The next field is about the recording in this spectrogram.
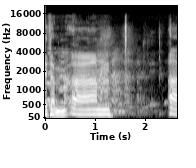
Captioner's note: audience laughing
